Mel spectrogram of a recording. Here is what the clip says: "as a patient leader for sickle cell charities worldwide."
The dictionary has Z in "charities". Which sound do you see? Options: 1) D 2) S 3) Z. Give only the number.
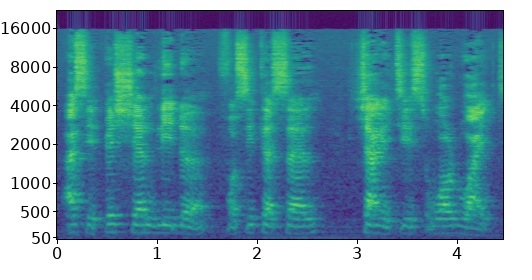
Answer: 2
